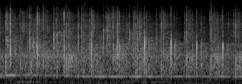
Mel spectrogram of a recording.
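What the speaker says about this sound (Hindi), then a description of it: "सभी हमारे प्रतिभाशाली पार्टिसिपेंट्स के लिए एक बार जोरदार तालियां हो जाए" An audience at a grand finale music competition applauds the participants, a lively burst of clapping from a modest crowd with a faint sustained tone underneath.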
